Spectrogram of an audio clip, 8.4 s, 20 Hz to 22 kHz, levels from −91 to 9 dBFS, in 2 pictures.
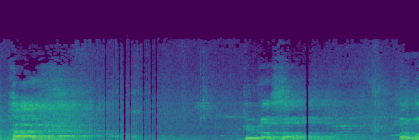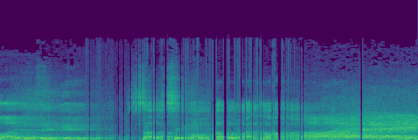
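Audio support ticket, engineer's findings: Processor overload crackle, 0.94 to 1.58 s: gritty tearing over the sound. Audio callback missing deadlines back to back. Each late buffer drops out to silence with hard edges. Spacing fits buffers of around 10 ms, a few dozen missed.

Processor overload crackle, 5.06 to 7.24 s: same symptom, longer. Sustained CPU load. Something on the order of a hundred short buffers dropped to silence. Crackle clears once the load passes.

Gap at a join of encoded pieces, 3.07 to 3.10 s: hole of about 31 ms in continuous sound. Edges smeared by the codec. Separately encoded segments concatenated without trimming, so encoder delay and last-frame padding remain. Sound resumes where it stopped.

Gap at a join of encoded pieces, 7.79 to 7.82 s: second dropout, about 30 ms. Same untrimmed segment join, with leading delay and trailing pad silence kept at the splice. 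Check the concatenation step for gapless trimming.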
